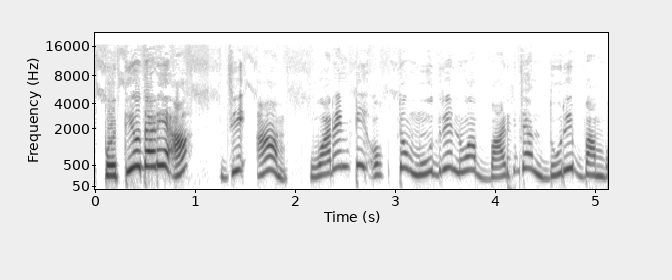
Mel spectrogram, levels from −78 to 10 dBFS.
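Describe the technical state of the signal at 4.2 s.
At 4.2 s you're right inside a burst of packet loss, running from about 4.13 to 4.21 s. A short run of audio never arrived in time, so the receiver papered over roughly 60 ms by stretching the last bit of speech it had and fading it down, which comes across as a brief held buzz or a dying hiss. Then it jumps ahead, and about 60 ms of the speech is simply gone.

Underneath that, and all through the clip, there are converter idle tones. The delta-sigma converter wasn't dithered, so at low levels it locks into repeating bit patterns that produce a faint whistle somewhere around 5 kHz, sitting about 33 dB below the speech. It's most obvious in the quiet moments and adds a grainy edge to the softer sounds.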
